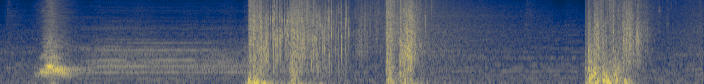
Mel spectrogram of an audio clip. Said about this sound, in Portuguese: Ele mexe assim o bastão para defender, mas quando você dá uma, martelada, o bastão quebra E você vê por um instante a surpresa quando o seu martelo esmaga o olho dele.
